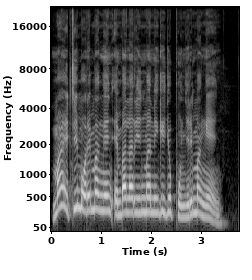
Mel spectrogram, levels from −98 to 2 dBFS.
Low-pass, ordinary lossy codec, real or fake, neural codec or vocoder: none; none; fake; vocoder, 44.1 kHz, 128 mel bands every 512 samples, BigVGAN v2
